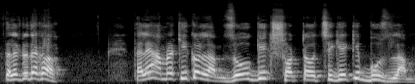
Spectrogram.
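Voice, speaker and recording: Teaching a live online class, this man talks fast in a high, sing-song voice. He repeats every point several times, keeps using the same filler phrase, and jokes teasingly with students as he explains.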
